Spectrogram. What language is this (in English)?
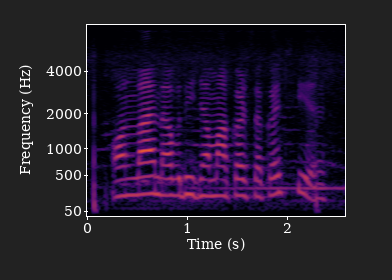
Maithili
